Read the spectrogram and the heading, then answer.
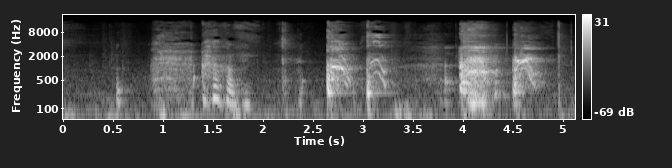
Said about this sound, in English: I swear to Jesus, it would not be an episode without me coughing at you guys. And there's really no reason. I'm not sick or anything.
